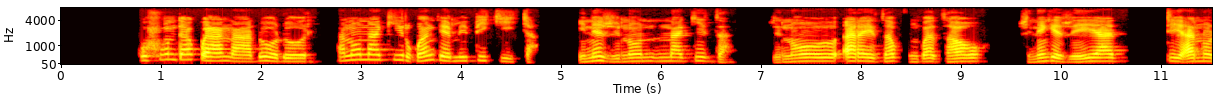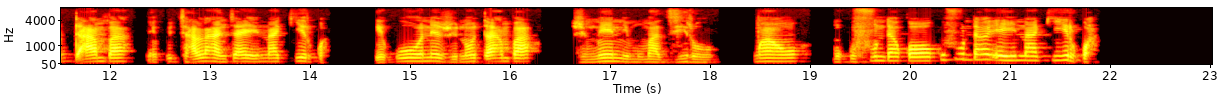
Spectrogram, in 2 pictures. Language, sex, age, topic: Ndau, female, 36-49, education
